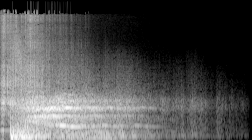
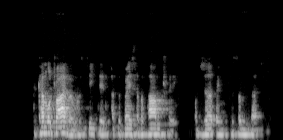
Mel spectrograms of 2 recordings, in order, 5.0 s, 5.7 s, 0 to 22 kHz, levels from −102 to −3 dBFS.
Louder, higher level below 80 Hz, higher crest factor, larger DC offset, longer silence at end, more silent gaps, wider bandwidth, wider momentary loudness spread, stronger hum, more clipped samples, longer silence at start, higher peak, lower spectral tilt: first, -10 LUFS vs -28 LUFS; first, -20 dBFS vs -68 dBFS; second, 12 dB vs 22 dB; neither; first, 2.15 s vs 0.45 s; second, none vs 3.60-3.89 s; first, 17.5 kHz vs 4.1 kHz; about the same, 20 LU vs 21 LU; neither; neither; second, 0 s vs 0.7 s; first, 0 dBFS vs -8 dBFS; second, -5.5 dB/octave vs -10.5 dB/octave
